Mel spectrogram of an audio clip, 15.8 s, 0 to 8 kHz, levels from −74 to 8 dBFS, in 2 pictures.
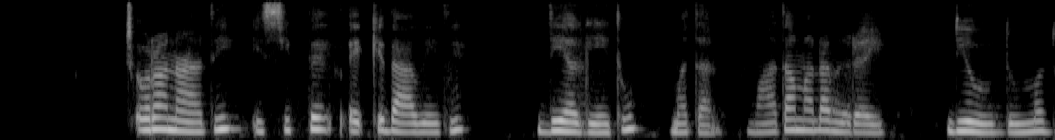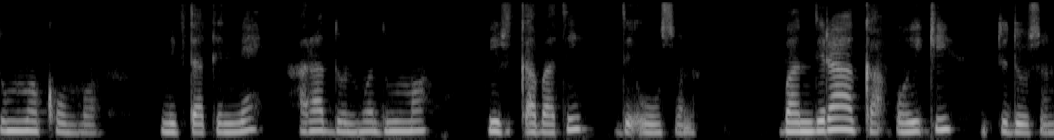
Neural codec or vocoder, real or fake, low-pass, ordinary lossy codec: codec, 16 kHz, 1 kbps, X-Codec, HuBERT features, trained on LibriSpeech; fake; 7.2 kHz; Opus, 64 kbps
